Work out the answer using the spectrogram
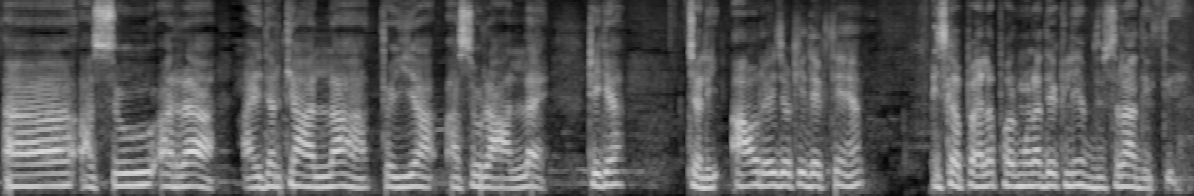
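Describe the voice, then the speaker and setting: A young woman teaching a grammar lesson at a board. She repeats key words, asks her students questions and slows down to spell out words syllable by syllable. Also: fairly low pitch, fairly even intonation.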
